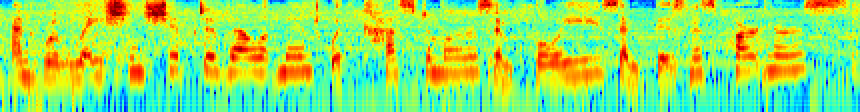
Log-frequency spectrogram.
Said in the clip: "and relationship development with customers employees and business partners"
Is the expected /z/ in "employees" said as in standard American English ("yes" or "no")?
yes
